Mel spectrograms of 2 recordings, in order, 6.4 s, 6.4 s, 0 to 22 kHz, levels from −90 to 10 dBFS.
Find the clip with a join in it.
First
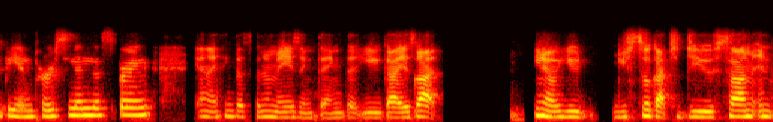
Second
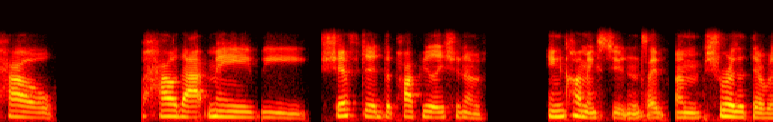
first; 2 cuts; at 1.6 s, 3.5 s

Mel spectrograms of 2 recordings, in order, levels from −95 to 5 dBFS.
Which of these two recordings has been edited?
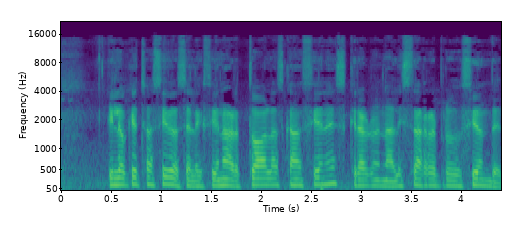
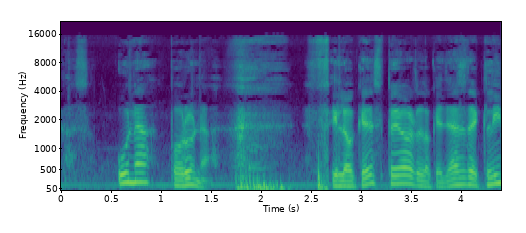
second; 1 cut; at 2.7 s

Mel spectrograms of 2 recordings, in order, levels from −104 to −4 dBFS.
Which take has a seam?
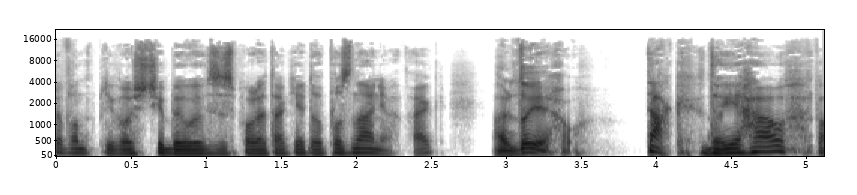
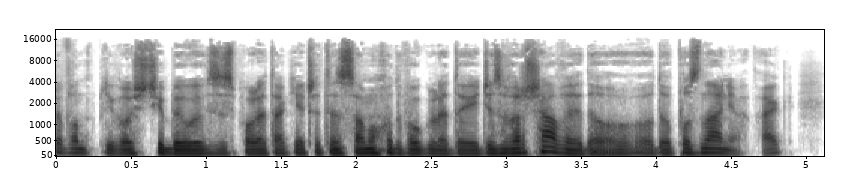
first; 1 cut; at 1.7 s

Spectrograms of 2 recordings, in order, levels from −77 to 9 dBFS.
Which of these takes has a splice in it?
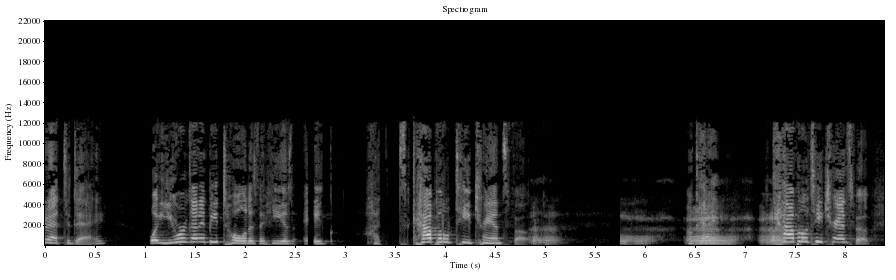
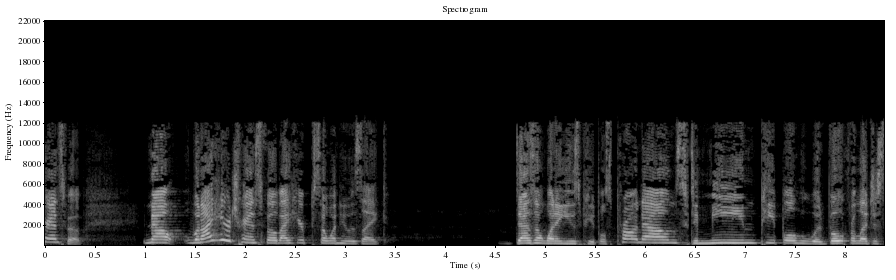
second; 1 cut; at 6.4 s

